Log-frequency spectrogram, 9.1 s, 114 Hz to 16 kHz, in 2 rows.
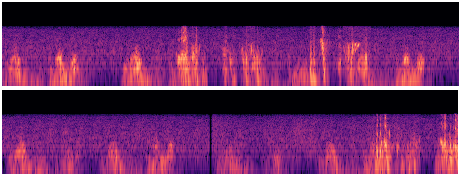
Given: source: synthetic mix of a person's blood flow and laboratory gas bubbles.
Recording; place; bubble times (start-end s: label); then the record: Doppler ultrasound of blood flow; precordium
1.73-2.06 s: bubbles
2.19-2.62 s: bubbles
3.04-3.30 s: bubbles
3.35-3.68 s: bubbles
8.28-8.77 s: bubbles
8.92-9.14 s: bubbles
From the record:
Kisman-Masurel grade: 223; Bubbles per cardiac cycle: several, 3 to 8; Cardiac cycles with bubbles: 10 to 50%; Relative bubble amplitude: loud (0.450 to 0.775); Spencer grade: 2 (many but less than half of the cardiac periods contain bubble signals, singularly or in groups); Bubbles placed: anywhere in the cardiac cycle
